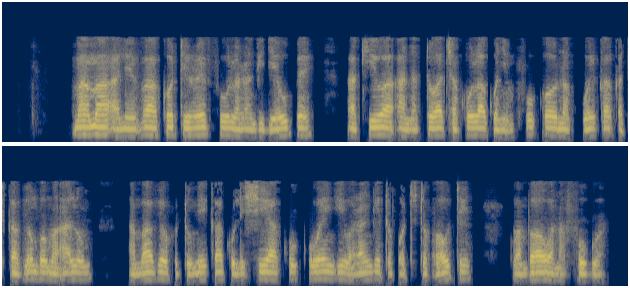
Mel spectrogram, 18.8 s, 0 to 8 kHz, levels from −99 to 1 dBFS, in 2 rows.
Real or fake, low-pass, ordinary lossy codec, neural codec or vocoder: fake; 7.2 kHz; AAC, 16 kbps; vocoder, 44.1 kHz, 128 mel bands, Pupu-Vocoder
